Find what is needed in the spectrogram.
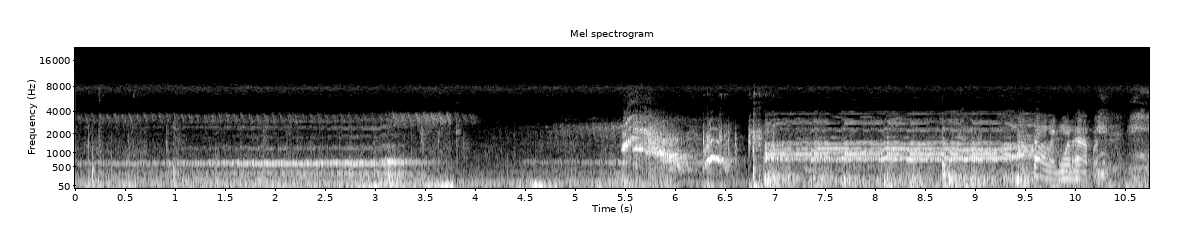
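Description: A held soft music note, then a woman's frightened scream about five and a half seconds in, set off by a spider found on her camera strap, followed by a loud dramatic music sting of held chords.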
